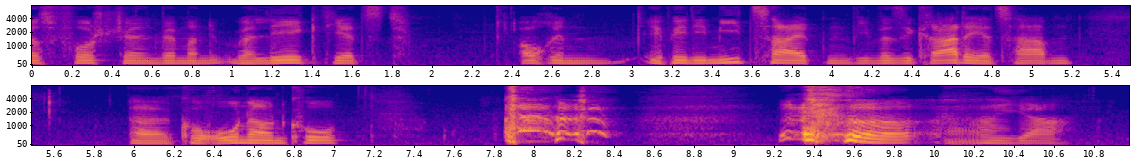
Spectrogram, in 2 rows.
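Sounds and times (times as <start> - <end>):
speech: 0.0 - 7.3, 9.2 - 10.8
harsh throaty cough: 7.8 - 8.5, 9.2 - 10.2.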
